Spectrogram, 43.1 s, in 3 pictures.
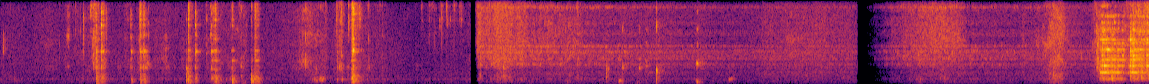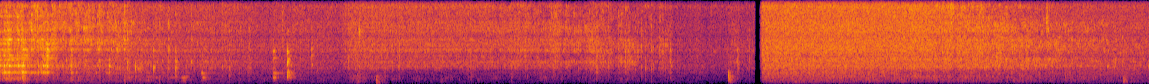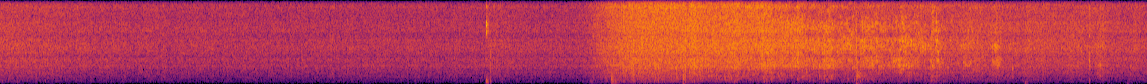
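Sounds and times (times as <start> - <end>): cabbage sizzling in oil: 6.0 - 7.3, 12.9 - 43.0
spatula scraping and tapping pan: 13.7 - 18.2, 38.7 - 41.7.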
